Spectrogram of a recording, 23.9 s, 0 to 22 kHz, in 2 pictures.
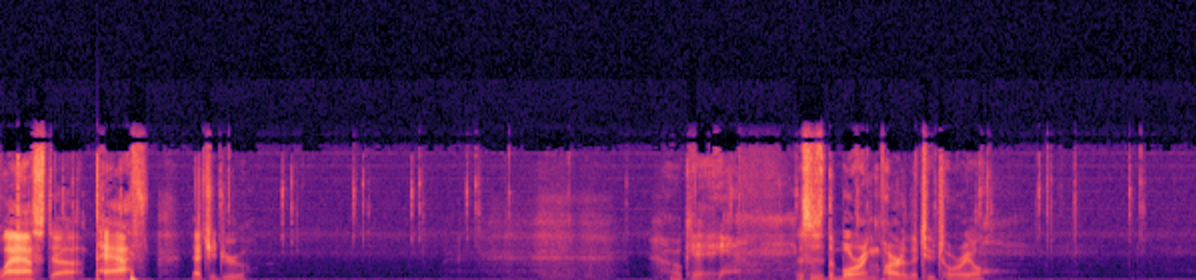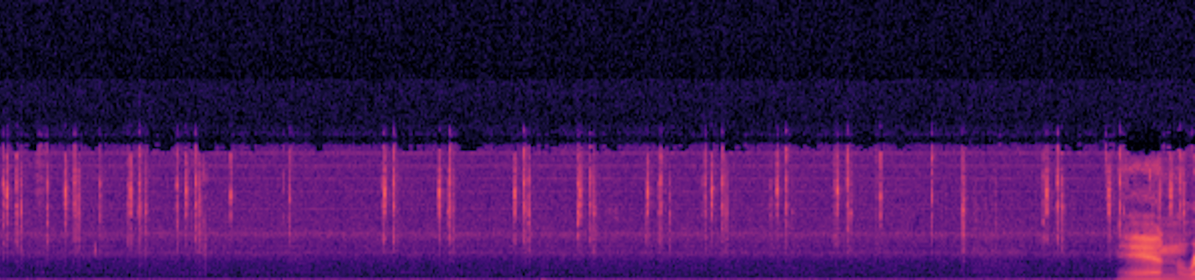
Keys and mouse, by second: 0.5 click, 1.1 click, 2.1 click, 2.7 click, 3.4 click, 3.9 click, 4.5 click, 4.9-5.5 drag, 7.2 click, 7.8 click, 8.4 click, 9.1 click, 9.6 click, 10.2 click, 11.1 drag, 11.9 click, 12.5 click, 13.1 click, 13.6 click, 14.1 click, 15.6 click, 16.2 click, 16.9 click, 17.6 click, 18.2 click, 18.9 click, 19.5 click, 20.2 click, 20.6 click, 22.2 click, 22.9 click, 23.5 click.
